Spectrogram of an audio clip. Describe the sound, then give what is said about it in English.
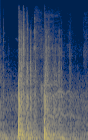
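Two dull, heavy thuds about half a second apart as a head is banged against a wall, fairly loud, with a faint hum in between. “Well, I'm banging my head against the wall here. Quite literally.”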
